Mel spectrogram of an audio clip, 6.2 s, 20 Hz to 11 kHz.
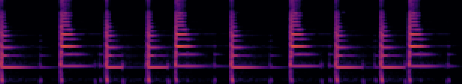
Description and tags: Live Trampbass Gut 07
bass guitar.skankified.
bass, free, guitar, live, organ, session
